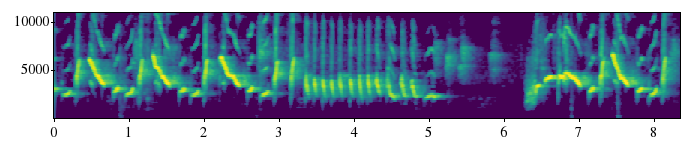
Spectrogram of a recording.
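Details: Greater green leafbird song: repeated rising and falling whistled phrases, then a fast rattling trill that fades out. A brief pause follows before the bright whistled phrases resume.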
